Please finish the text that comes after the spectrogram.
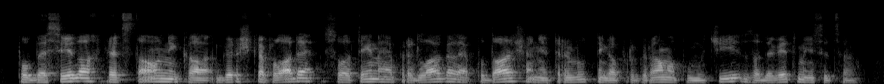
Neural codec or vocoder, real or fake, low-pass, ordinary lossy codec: none; real; 10.8 kHz; Opus, 16 kbps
